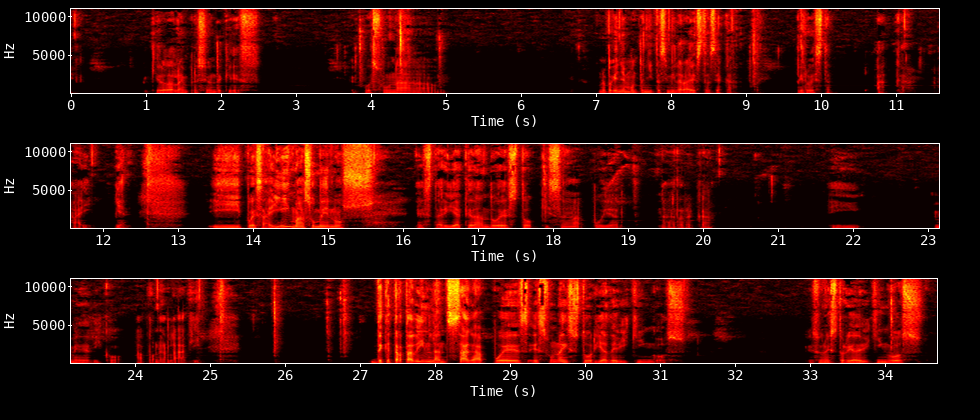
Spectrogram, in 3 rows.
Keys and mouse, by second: 5.4 ctrl+z, 6.5-8.3 ctrl+drag, 10.5 shift+click, 11.3-13.1 shift+drag, 13.4-14.8 middle drag, 14.8-16.5 drag, 20.2 ctrl+click, 21.1-25.7 drag, 27.8 ctrl+click, 28.4-29.5 ctrl+shift+drag, 29.9-34.6 shift+drag.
